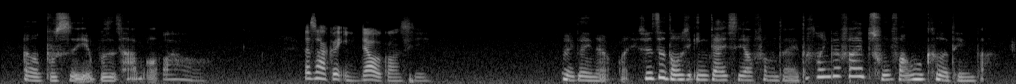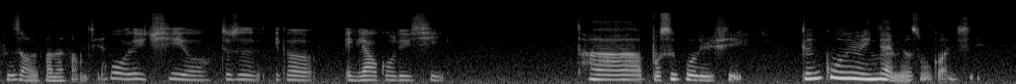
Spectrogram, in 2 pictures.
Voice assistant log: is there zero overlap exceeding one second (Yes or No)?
Yes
